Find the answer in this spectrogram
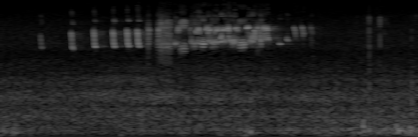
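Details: Corn bunting song, a short, often repeated motif with a rustling, crackling sound. High ticking notes quicken into a dense jingling, scratchy trill that lasts under a second, then tails off in a few spaced clicks.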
